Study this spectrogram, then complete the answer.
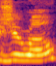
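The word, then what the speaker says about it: Girault: figures these small people these are zero pastels we spell it G I are a ult they're from France they're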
